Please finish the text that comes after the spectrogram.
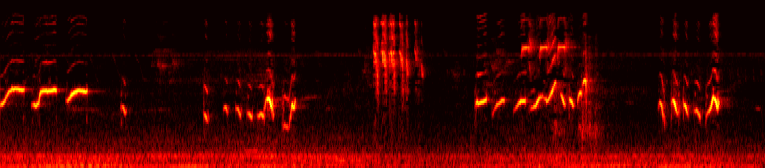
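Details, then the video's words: Oriental magpie-robin performing a cililin roll followed by serindit imitation: looping whistled phrases, some rapid and jumpy, mixed with dense high buzzy chatter in short bursts and faint background noise. "KACER ROLL CILILIN SAMBUNG SERINDIT"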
